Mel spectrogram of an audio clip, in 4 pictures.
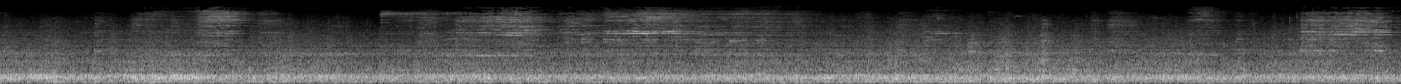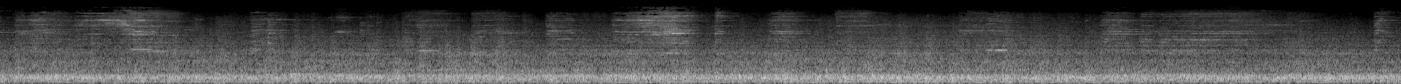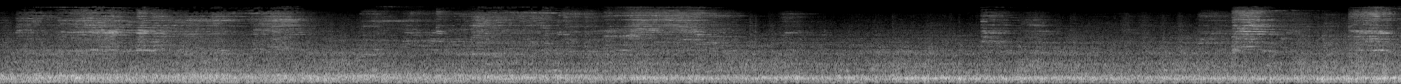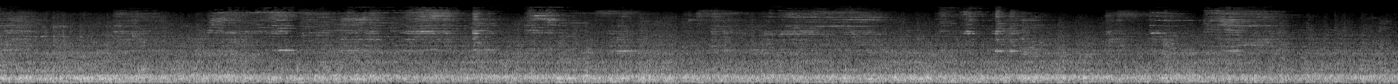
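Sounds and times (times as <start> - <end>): train wheels rumbling on rail: 0.0 - 56.0
wheel squeal: 4.5 - 7.0, 40.4 - 42.2, 44.1 - 48.4.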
